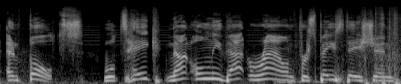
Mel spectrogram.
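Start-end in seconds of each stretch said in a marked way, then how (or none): 0.1-3.0 high, urgent shouting call; excited play-by-play. Real, not acted. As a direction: call the retake with rising hype. Live play-by-play of a bomb plant.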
